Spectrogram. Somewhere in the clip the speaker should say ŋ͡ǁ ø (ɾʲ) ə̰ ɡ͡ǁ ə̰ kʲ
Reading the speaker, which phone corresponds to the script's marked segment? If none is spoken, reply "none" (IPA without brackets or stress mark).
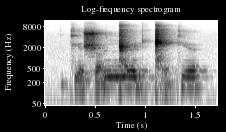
ɾʲ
